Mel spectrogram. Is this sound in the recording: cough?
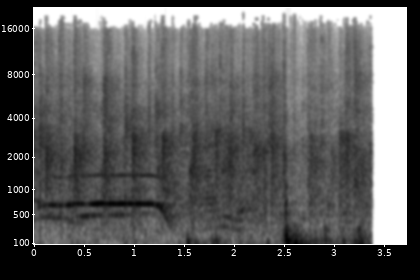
no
